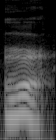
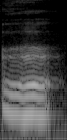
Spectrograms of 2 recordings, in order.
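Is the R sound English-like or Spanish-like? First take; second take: English-like; English-like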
